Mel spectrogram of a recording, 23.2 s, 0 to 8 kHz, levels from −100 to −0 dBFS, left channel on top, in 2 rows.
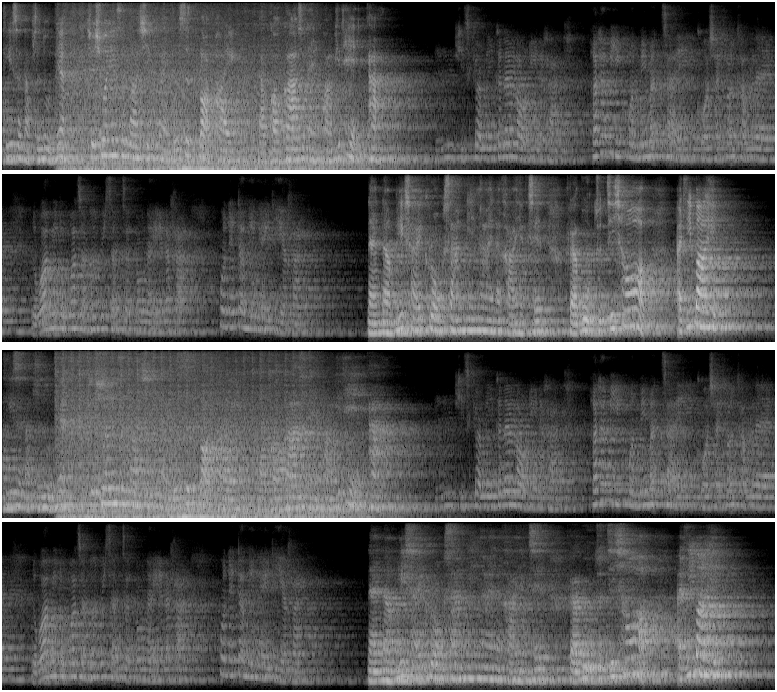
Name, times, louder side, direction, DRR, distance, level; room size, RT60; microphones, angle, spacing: voice 1, 0.0-5.7 17.1-22.3, left 2 dB, 60° left, 3 dB, 0.5 m, -30 dB
sound 1, 0.8-5.7, right 1 dB, 65° right, 1.2 m, -35 dB
voice 2, 6.5-8.6 8.8-16.2, equal, ahead, -1 dB, 0.4 m, -43 dB
8.4 x 3.4 x 4.2 m, 2.3 s
head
